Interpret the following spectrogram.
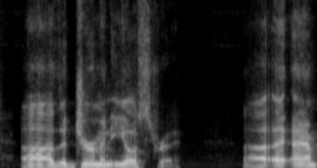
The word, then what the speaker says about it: Eostre: name uh the German iostre uh and I'm pronouncing the O the e o stre uh e-o-s-t-r-e uh you could just say that's really pronounced Easter and she was the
